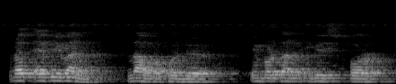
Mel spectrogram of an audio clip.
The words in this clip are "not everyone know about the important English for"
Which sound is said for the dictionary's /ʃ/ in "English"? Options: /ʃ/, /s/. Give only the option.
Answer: /s/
